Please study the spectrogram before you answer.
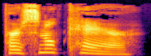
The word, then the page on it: personal care: American English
